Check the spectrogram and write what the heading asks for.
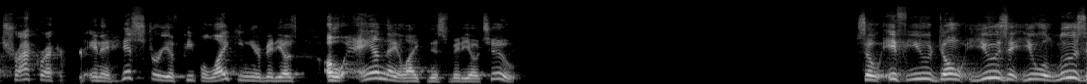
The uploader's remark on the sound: LIVE From Mastermind in Orlando, FL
